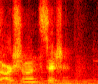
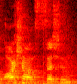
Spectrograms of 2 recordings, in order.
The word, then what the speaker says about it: Arsean Session: name sir introduce yourself my name is arshan sesha awesome so arshan's session did i say that right yes you said it right sir okay so arsham here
